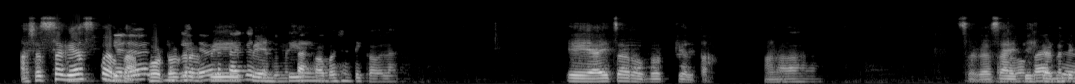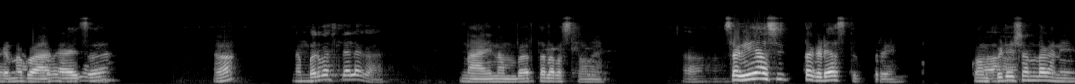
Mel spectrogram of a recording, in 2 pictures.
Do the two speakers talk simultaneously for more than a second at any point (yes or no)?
yes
